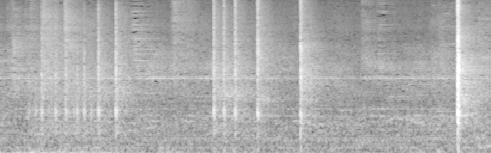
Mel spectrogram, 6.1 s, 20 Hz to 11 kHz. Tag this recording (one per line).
bar
campus-upf
closing
door
slowly
UPF-CS12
